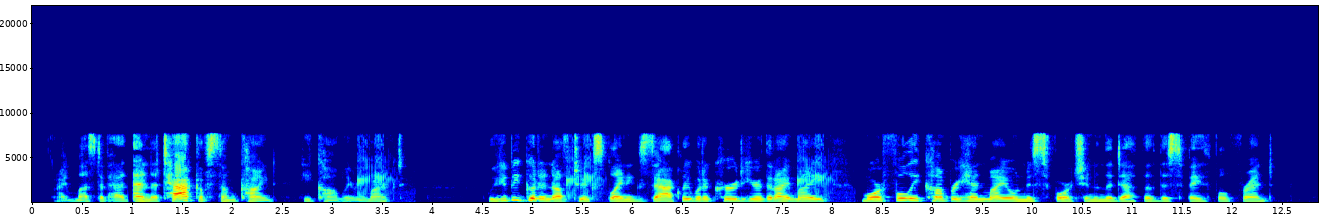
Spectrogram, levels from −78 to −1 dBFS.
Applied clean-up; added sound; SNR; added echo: none; Fart; 17 dB; none.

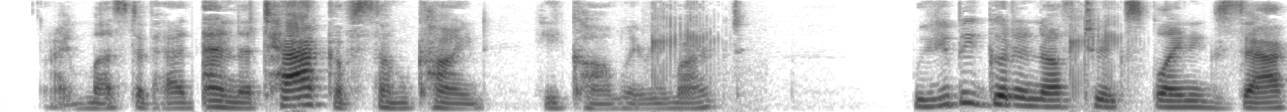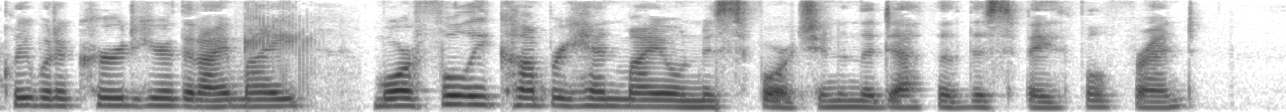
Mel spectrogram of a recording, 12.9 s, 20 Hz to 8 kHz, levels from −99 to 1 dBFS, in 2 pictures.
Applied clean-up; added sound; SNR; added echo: neural mask model RNNoise.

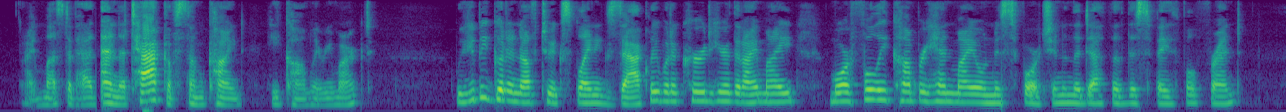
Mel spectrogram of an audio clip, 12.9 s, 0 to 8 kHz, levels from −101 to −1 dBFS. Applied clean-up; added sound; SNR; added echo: none; none; none; none.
